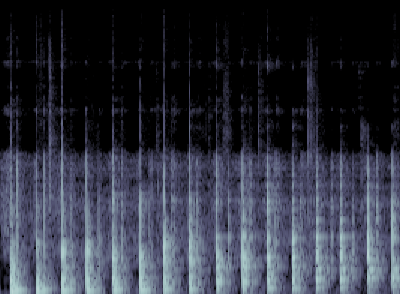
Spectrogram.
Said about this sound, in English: I just played a chromatic scale from a low B up to an F sharp without a reed. And that is acoustically identical to what you're doing on a pizzicato.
